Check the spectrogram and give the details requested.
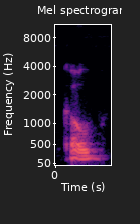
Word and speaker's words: Cobe: interesting uh the the have you always pronounced it Kobe Kobe cope sounds both ways it's usually cope so yeah I'll switch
